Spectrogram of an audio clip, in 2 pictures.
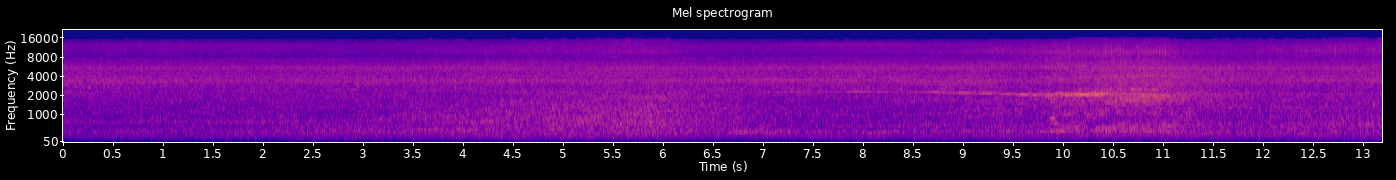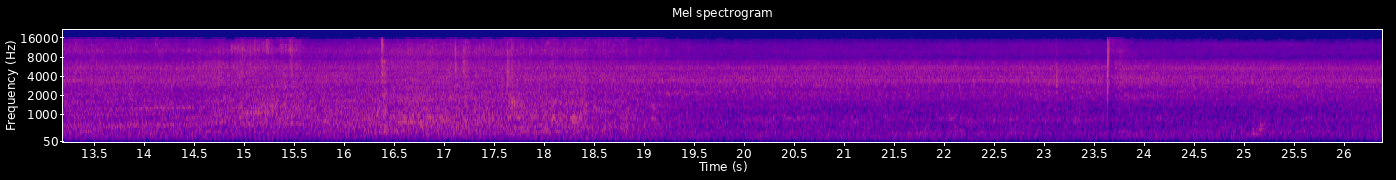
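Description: Steady outdoor background hiss with indistinct voices too faint to make out words, and a short high gliding call about ten seconds in.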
